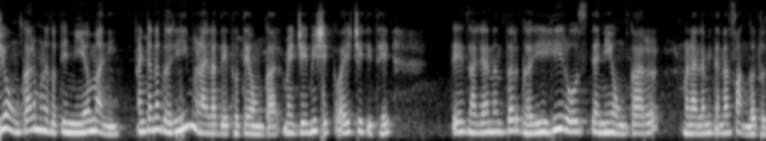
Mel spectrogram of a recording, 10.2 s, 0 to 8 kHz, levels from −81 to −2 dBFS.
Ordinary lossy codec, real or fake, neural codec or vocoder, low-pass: none; real; none; none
